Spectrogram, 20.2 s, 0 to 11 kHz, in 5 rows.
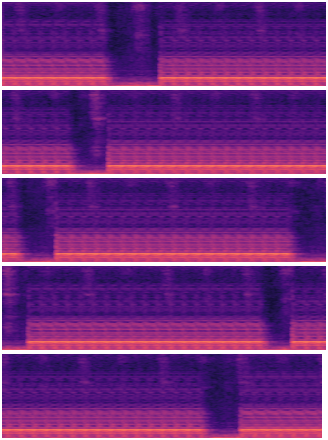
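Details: Philips 1.5 T MRI abdominal scan: loud, steady buzzing tones in long blocks about every three and a half seconds with brief pauses, normal MRI scanner noise during a T1 sequence.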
